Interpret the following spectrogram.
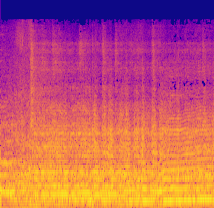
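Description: Live band music on stage: sustained melodic notes over light percussion.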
